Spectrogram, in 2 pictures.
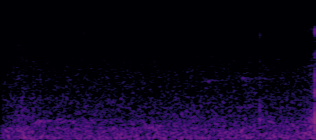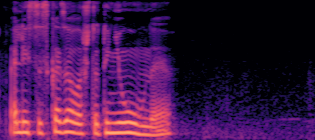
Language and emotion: Russian, angry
